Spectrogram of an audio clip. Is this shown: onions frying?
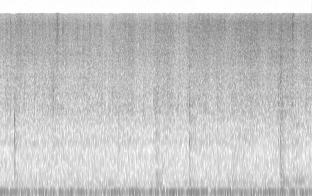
yes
